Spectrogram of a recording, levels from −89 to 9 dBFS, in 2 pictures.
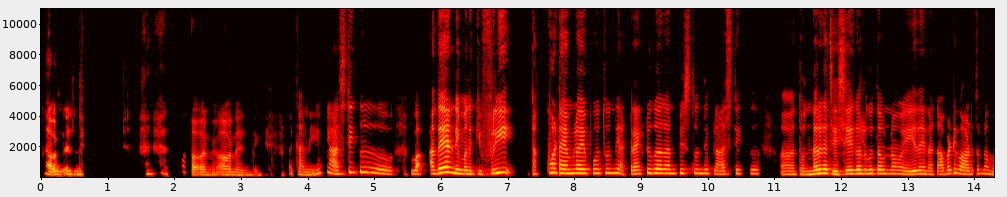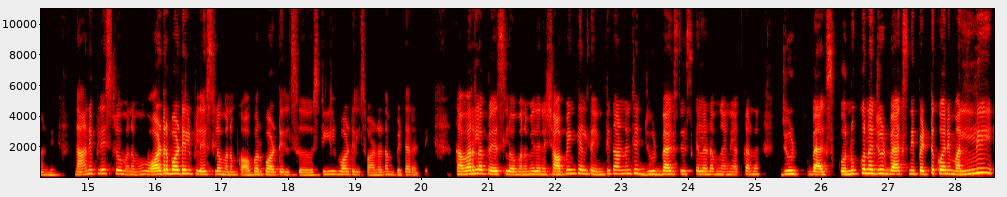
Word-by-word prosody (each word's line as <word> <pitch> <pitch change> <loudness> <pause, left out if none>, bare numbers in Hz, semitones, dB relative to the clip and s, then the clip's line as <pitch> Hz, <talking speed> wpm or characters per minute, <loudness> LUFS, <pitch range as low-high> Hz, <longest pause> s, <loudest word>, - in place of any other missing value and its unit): అవునండి. 195 +1 -3 1.7
అవును. 170 -1 -7
అవునండి. 165 -3 -8 0.6
కానీ, 175 -1 -8 0.2
ప్లాస్టిక్ 305 +5 -5 0.8
వా - - 0 0.2
అదే 290 +5 +6
అండి 275 -5 +2
మనకి 220 -1 -4
ఫ్రీ, 280 +5 +3 0.5
తక్కువ 235 +7 -3
టైమ్‌లో 265 0 +2
అయిపోతుంది. 275 +1 -3
అట్రాక్టివ్‌గా 240 +6 -2
గనిపిస్తుంది 260 0 -5
ప్లాస్టిక్. 220 +3 -10 0.5
ఆహ్, 195 0 -6
తొందరగా 235 +8 +3
చేసేయగలుగుతున్నాం 240 +3 -1 0.2
ఏదైనా. 215 -1 -2
కాబట్టి 240 +7 -4
వాడుతున్నాం 225 +2 -6
అండి. 160 -1 -7 0.4
దాని 195 +8 +1
ప్లేస్‌లో 250 -1 -1
మనము 185 0 -8 0.2
వాటర్ 220 +6 +7
బాటిల్ 245 -1 +7
ప్లేస్‌లో 200 0 0
మనం 180 0 -4
కాపర్ 185 +4 0
బాటిల్స్, 170 -2 -2 0.3
స్టీల్ 195 +4 -5
బాటిల్స్ 190 -2 -3
వాడడం 170 +4 -5
బెటర్ 170 +2 -6
అండి. 140 - -23 0.5
కవర్ల 225 +6 +6
ప్లేస్‌లో 205 -2 +3
మనం 185 +2 -3
ఏదైనా 195 -1 0
షాపింగ్‌కెళ్తే 230 +3 +3
ఇంటికాడ 230 +6 0
నుంచి 250 +1 -1
జ్యూట్ 200 -1 0
బ్యాగ్స్ 210 0 +4
తీసుకెళ్లడం 200 -2 -2
కానీ, 185 0 -7
అక్కడ‌నే 195 +2 -6 0.4
జ్యూట్ 220 0 +3 0.2
బ్యాగ్స్ 185 0 +3 0.2
కొనుక్కున్న 235 +6 +4
జ్యూట్ 255 -3 +3
బ్యాగ్స్‌ని 215 +2 +2
పెట్టుకొని 240 +2 +4
మళ్ళీ 250 +10 +3
215 Hz, 120 wpm, -24 LUFS, 190-245 Hz, 1.7 s, వాటర్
